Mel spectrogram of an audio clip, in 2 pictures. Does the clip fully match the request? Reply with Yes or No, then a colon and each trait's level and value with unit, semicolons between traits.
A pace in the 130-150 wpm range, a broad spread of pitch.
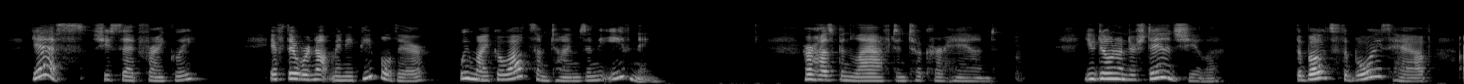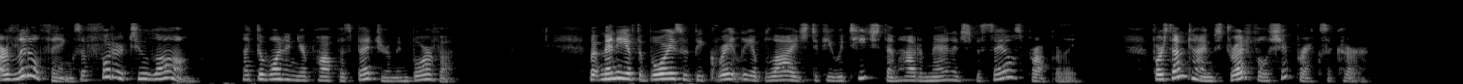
No: average, 165 wpm; wide, 6.7 semitones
